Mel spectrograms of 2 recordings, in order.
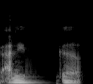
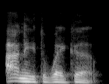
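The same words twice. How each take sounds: First: Said in the usual way. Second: Louder, mildly frustrated self-command; getting mad. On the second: Retold or imitated. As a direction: push it out, a touch angry. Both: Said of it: "Now I'm getting mad".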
